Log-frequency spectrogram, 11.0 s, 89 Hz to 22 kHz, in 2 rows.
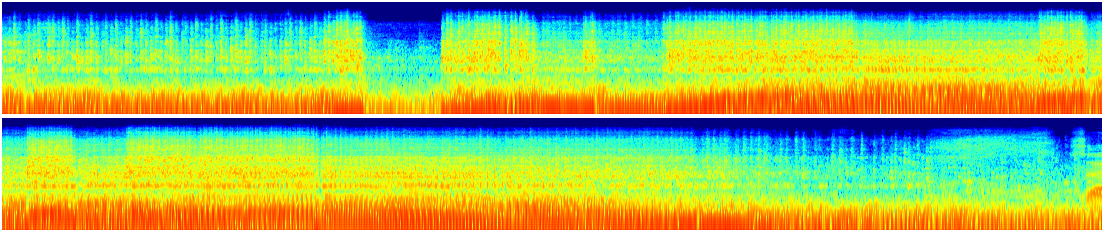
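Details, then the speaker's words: Truck with straight-pipe 350 V8, in neutral with squishy clutch: loud, deep unmuffled rumble rising and falling smoothly with throttle blips; running normally. "that's a straight pipe 350 currently shut her off"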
